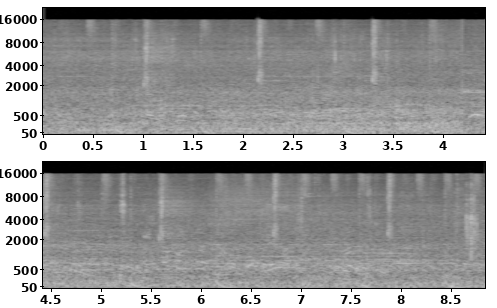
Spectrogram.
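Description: A large outdoor crowd cheers and chants loudly.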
